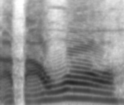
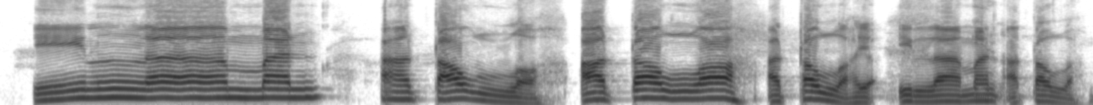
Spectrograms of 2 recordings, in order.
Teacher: Atawlah. Akan ada W-nya, tapi W-nya jangan ditahan.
